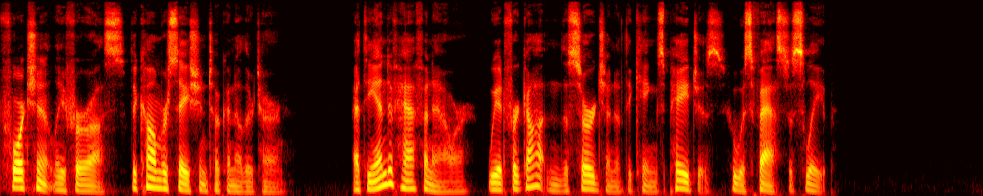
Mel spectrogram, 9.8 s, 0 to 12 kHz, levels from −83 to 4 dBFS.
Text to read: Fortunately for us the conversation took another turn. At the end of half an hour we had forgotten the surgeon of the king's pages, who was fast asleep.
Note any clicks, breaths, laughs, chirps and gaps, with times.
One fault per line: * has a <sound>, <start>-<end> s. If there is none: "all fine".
all fine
